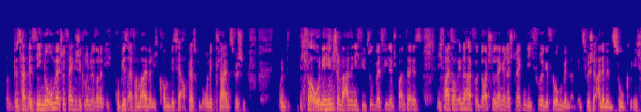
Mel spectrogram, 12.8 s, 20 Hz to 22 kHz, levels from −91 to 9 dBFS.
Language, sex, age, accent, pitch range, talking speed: German, male, 40-59, German, 125-160 Hz, 260 wpm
